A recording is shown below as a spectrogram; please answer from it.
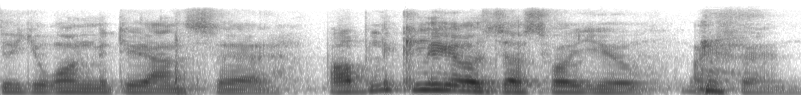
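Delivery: dropped, low-voiced tone. Narrating a story, a man answers the question whether he still doubts: low tone. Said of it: "He answers in a low tone and says".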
